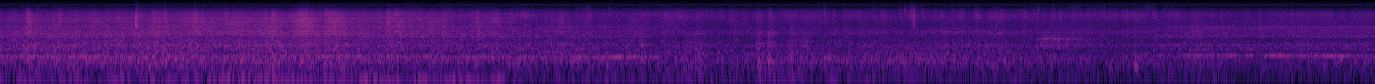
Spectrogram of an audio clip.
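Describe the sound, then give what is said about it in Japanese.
A Tokyo Metro Chiyoda Line subway train bound for Matsudo via Otemachi, Kita-Senju and the JR Joban Line roars steadily along the tracks toward Hibiya, a loud, continuous rumble with a droning motor whine and occasional rattles and clanks, heard from inside the car with no voices. “この列車は、大手町、西日本、北千住方面、JR 常磐線、松戸行きです。”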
